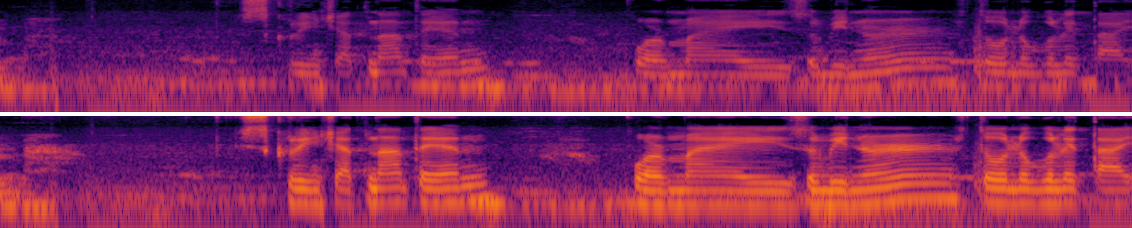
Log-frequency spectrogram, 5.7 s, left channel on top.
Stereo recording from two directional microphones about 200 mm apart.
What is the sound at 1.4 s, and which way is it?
Speech, 20° right (ahead or behind).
